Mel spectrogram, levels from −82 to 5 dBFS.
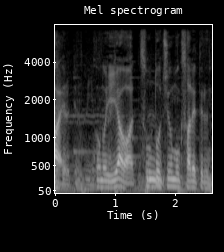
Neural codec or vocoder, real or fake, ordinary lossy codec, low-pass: none; real; none; 7.2 kHz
